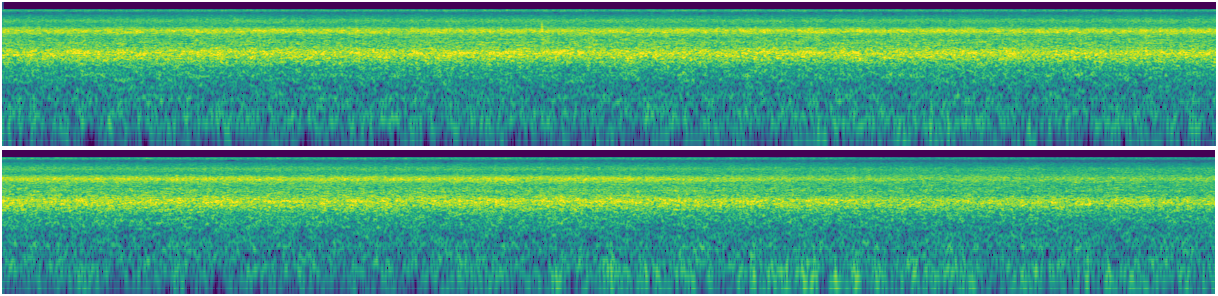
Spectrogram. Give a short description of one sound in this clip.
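A river flows and rushes steadily outdoors.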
